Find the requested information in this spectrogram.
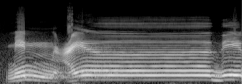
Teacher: nun mati bertemu dengan Ain izhar jelas kita baca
